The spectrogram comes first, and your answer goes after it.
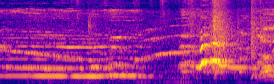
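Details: A dog howls back at played howling test sounds while kept in her kennel; one long, steady, level howl is held for about two seconds, then a higher wavering cry and a brief noisy burst follow.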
